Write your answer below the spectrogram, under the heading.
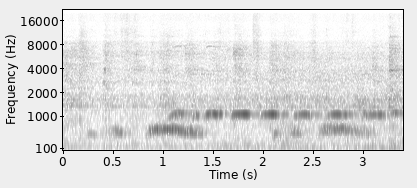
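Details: Local wild zebra dove caught from the wild, singing a cooing song of soft, gurgling coos and short trilled notes, rising and falling in bursts, with light room noise behind.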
